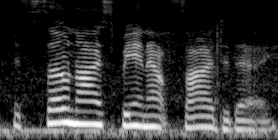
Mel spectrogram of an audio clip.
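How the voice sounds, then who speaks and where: Out on a park trail, a woman reads a picture book aloud to children, turning to them with simple, chatty, encouraging asides. Her medium-pitched voice is animated, with vocal fry, at normal speed, and the poor audio carries a bit of hiss or hum.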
